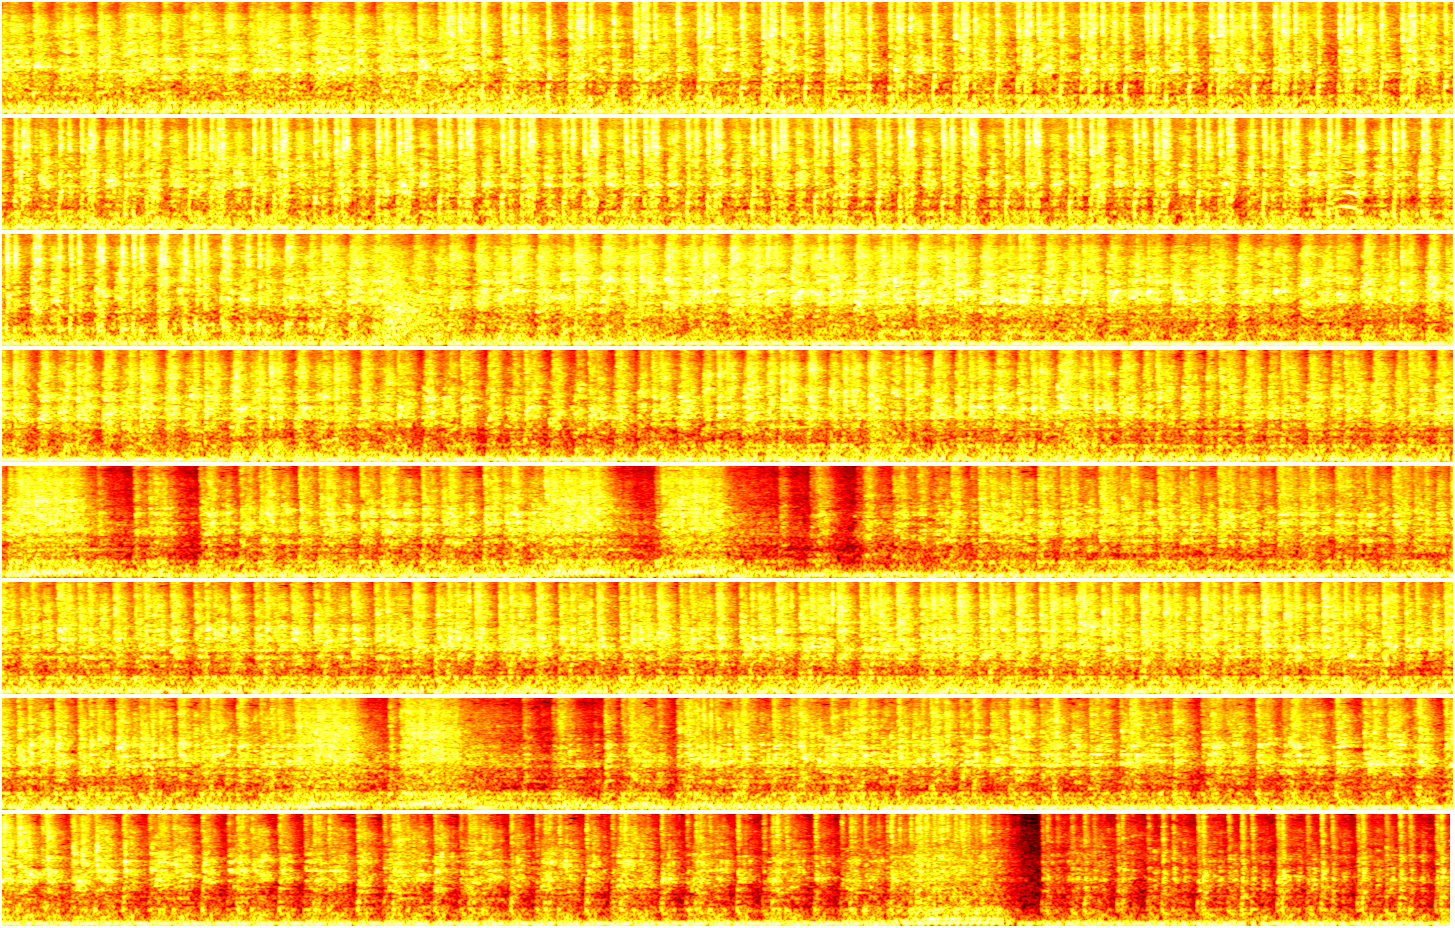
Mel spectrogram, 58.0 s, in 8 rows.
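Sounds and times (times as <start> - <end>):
car engine idling: 0.0 - 58.0
engine revving: 0.0 - 58.0.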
